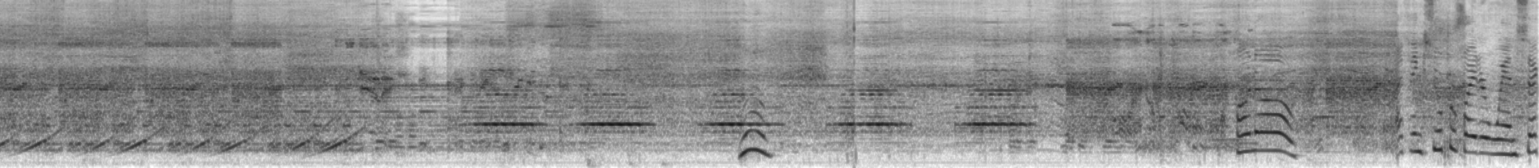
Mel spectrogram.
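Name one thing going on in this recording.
Toy robots play electronic beeps and laser sound effects.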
